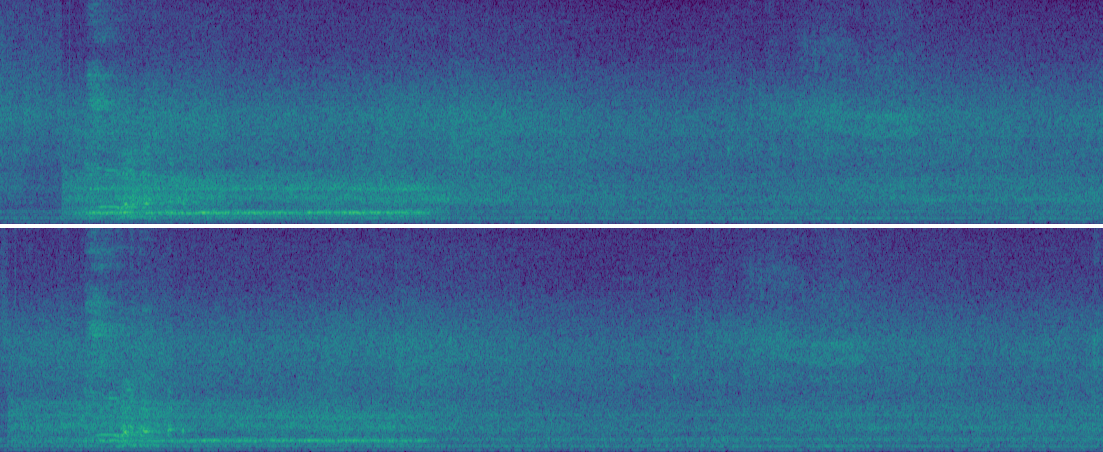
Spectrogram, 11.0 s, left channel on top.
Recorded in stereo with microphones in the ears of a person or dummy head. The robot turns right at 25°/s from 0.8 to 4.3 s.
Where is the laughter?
40° right (ahead or behind), 7 m; by 2.5 s 85° right, 7 m.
